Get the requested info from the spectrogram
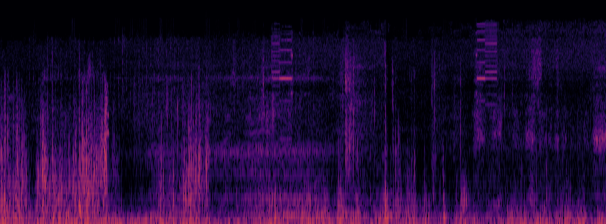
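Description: Wind rumbling on the microphone of a bike-mounted camera while a mountain bike rolls over a gravel track, with scattered clicks and rattles from the tyres and bike.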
